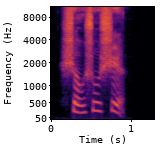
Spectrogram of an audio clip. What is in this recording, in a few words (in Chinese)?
"手术室", Chinese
